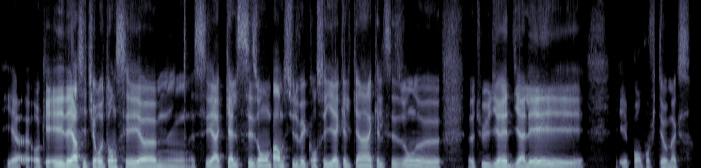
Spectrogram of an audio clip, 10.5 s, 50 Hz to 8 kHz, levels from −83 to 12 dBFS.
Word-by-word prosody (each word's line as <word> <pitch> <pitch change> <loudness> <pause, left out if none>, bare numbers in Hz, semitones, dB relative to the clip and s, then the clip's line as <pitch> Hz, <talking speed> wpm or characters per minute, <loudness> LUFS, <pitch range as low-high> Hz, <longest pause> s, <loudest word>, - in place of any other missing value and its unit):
et - - -5
heu, - - -2 0.2
OK, 485 - -5
et 105 0 +5
d'ailleurs, 110 +4 +9
si 115 -4 -5
tu - - -6
y - - +4
retournes, 120 +10 +1
c'est, 125 -8 0
hem, 90 -2 +1 0.2
c'est 110 0 -3
à 95 -1 +3
quelle 125 -5 0
saison? 115 -1 0
Par 95 - +4
exemple, 100 0 -2
si - - -6
tu 115 - -6
devais 105 0 -2
conseiller 110 0 -2
à 105 - +3
quelqu'un 110 +4 -2
à 110 - +1
quelle 105 -3 -7
saison, 105 +1 -4
heu, 95 -3 -3 0.4
heu, - - -6
tu - - -10
lui 95 - -4
dirais 105 +1 +3
d'y 100 0 -2
aller 95 - +1 0.5
et - - -31
et 85 - -9
pour - - -8
en - - -9
profiter 95 - -10
au 90 - -5
max? 85 -1 -11
105 Hz, 230 wpm, -20 LUFS, 95-110 Hz, 0.5 s, d'ailleurs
